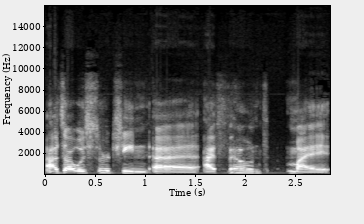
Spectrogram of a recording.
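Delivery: voice cracking and breaking up mid-sentence. In a conversation, telling what was found while searching; voice cracking. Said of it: "my voice is cracking there".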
